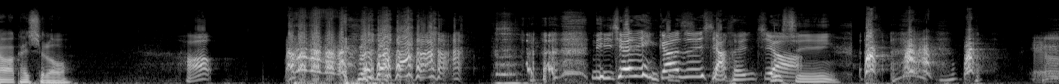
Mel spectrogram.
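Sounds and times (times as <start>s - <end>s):
speech: 0.0s - 0.8s, 1.8s - 2.2s, 3.6s - 4.2s, 5.3s - 9.8s
laughter: 2.9s - 5.8s, 8.5s - 10.0s
person imitating a small dog's yappy barking: 9.1s - 10.5s.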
